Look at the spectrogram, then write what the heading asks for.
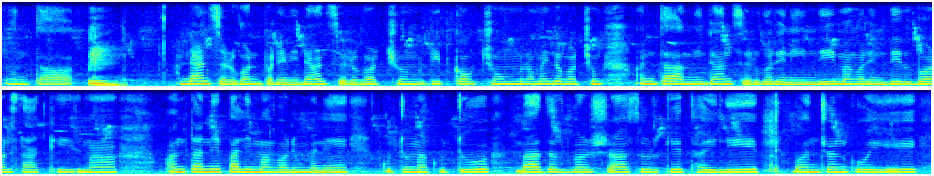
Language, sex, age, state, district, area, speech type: Nepali, female, 18-30, West Bengal, Jalpaiguri, urban, spontaneous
